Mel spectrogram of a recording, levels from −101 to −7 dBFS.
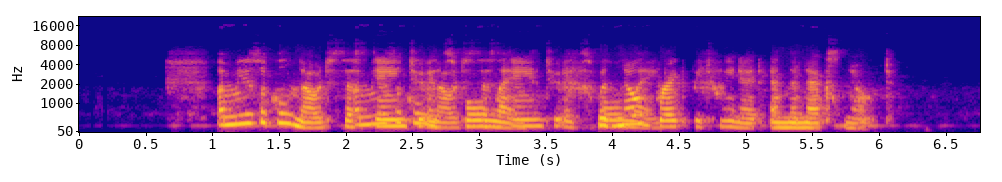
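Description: A doubled audio track runs from 2.06 s to 4.84 s: a second copy of the speech sits about a second behind the original and a few decibels quieter. It carries the full frequency range with no decay or room colour, so it sounds like a distinct overlapping replay rather than an echo, and it cuts in and out abruptly at both ends. The likely cause is the audio being captured twice, once through a slower path, or an edit that left two copies out of step.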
